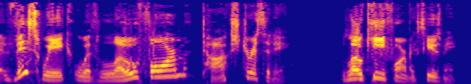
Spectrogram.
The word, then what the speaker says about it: Toxtricity: You know how to say electricity, right? Yes, electricity. Okay, so instead of saying electricity, say toxtricity. Toxtricity.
